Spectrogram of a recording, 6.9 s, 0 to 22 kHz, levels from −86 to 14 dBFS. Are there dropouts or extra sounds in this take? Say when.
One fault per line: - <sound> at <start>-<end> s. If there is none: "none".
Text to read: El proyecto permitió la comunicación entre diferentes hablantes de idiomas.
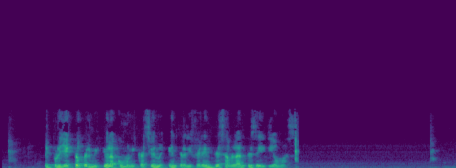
none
